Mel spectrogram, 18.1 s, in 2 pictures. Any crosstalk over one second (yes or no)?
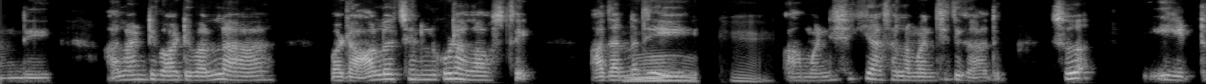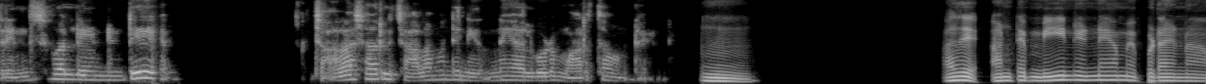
no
